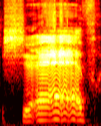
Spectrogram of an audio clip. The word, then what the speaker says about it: chèvre: And if your accent is grave, meh, it's like a goat. Chèvre, chèvre, fromage de chèvre. It's an eh, eh, eh.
